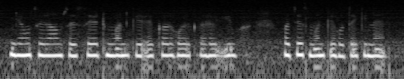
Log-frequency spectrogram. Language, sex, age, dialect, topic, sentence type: Maithili, female, 25-30, Angika, agriculture, question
